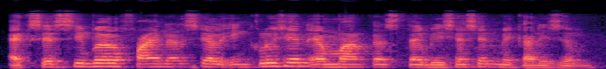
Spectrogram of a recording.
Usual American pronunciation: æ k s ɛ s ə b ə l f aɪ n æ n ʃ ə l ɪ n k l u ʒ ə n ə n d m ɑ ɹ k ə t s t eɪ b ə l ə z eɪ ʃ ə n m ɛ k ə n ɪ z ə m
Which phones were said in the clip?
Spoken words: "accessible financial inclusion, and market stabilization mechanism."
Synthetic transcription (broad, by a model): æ k s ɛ s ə b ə l f aɪ n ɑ n s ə l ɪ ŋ k l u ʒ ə n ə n m ɑ ɹ k ə t s t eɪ b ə l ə s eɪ s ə n m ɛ k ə n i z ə m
